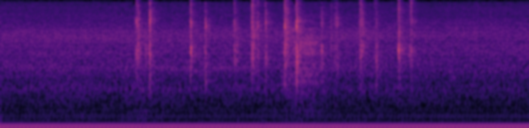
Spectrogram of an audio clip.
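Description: Someone types on a computer keyboard in short bursts of light, crisp keystrokes heard close up over a low steady hum, with pauses between the bursts.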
